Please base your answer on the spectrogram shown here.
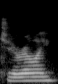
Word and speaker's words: Ciattarelli: But I do have a question because our the Republican candidate in New Jersey, Jack Ciattarelli, is that how you say it, Ciattarelli?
